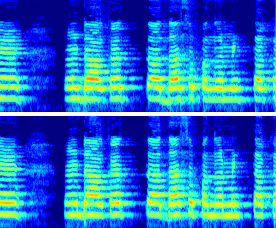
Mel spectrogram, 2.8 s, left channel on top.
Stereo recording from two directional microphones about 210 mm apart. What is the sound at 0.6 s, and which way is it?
Speech, 50° right (ahead or behind).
